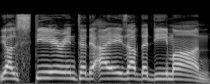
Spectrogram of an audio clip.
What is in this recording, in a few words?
"you'll regret that", Rasta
